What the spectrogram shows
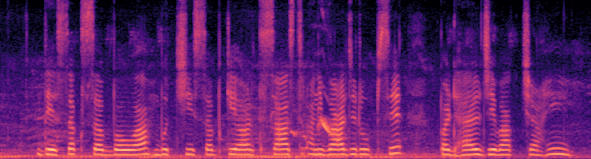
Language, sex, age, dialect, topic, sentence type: Maithili, female, 60-100, Bajjika, banking, statement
